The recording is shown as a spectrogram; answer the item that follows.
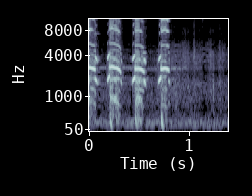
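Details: Osprey at Dunrovin Ranch, May 2020, during a fish delivery to the nest: four quick, high, squealing chirps about a quarter second apart, then quiet.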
